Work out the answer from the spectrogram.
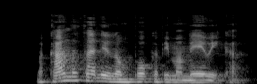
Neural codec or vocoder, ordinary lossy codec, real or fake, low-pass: vocoder, 44.1 kHz, 128 mel bands every 512 samples, BigVGAN v2; AAC, 48 kbps; fake; 10.8 kHz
